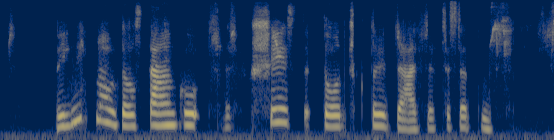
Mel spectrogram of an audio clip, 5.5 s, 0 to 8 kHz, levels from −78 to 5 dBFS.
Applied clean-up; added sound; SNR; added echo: neural diffusion model UNIVERSE++.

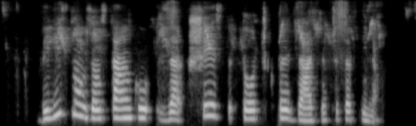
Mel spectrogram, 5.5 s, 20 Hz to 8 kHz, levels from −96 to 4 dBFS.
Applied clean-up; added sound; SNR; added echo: neural mask model Resemble Enhance denoiser.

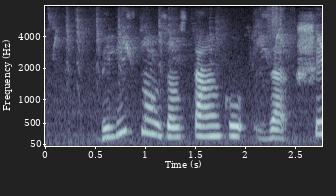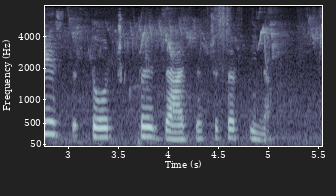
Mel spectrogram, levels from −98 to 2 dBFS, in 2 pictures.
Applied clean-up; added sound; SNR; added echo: none; Bird + Cutlery, silverware; 14 dB; none.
